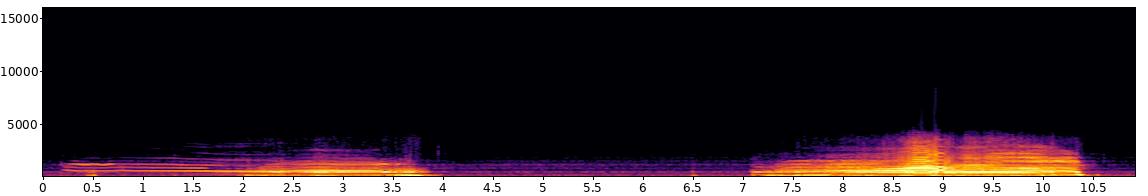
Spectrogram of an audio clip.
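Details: Two drawn-out bawling cries from black bear cubs Fern and Herbie, denned with mother Jewel on January 1, 2013: steady harmonic tones turning into rough, buzzy squalls, with quiet pauses between.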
